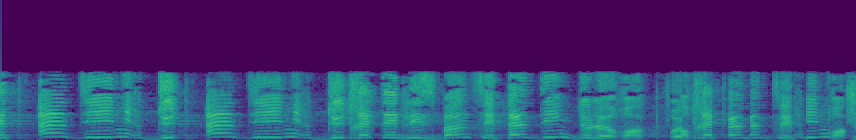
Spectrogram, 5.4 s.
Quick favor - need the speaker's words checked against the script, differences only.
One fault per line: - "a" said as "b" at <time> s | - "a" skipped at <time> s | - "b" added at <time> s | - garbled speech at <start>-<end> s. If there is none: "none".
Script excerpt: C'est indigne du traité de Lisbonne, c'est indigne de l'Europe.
- "c'est indigne du" added at 1.1 s
- garbled speech at 4.2-5.3 s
